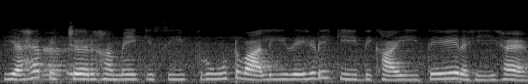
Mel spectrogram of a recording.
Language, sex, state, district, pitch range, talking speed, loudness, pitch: Hindi, male, Punjab, Fazilka, 225-245 Hz, 135 wpm, -19 LUFS, 235 Hz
